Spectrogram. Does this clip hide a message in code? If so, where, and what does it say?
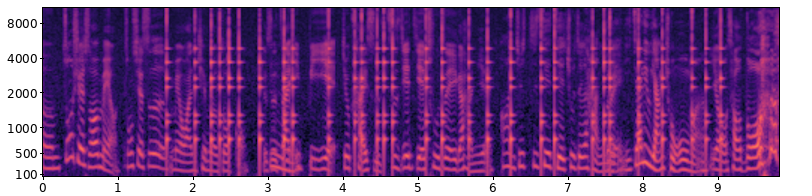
No, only irregular taps on a metal pipe.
